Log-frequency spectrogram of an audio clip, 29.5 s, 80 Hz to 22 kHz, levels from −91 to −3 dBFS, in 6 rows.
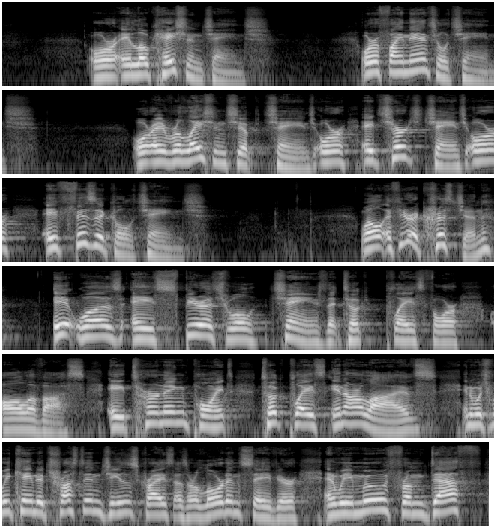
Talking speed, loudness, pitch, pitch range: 130 wpm, -21 LUFS, 180 Hz, 145-205 Hz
